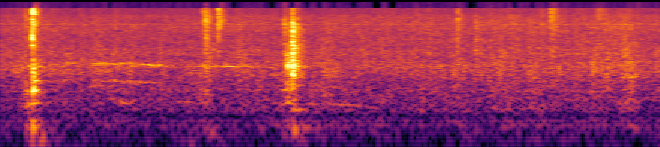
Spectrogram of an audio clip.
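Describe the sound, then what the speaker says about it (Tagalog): Rain falling over the countryside, a soft, steady wash of noise with a few faint scattered drip ticks, fairly distant and quiet, no voices. "dahil maulan ngayon eh"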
